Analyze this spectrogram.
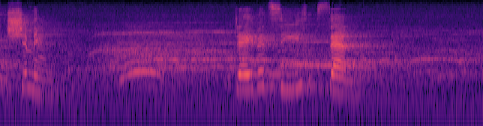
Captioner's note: applause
